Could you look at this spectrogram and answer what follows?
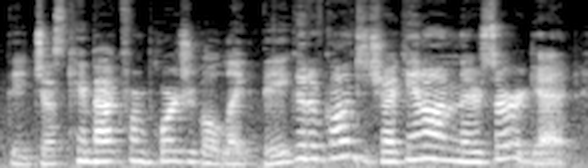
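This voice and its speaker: Woman, casual reaction host, chatty, gravelly voice, slightly off mic. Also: medium pitch, expressive, quick pace, bright, forceful tone, recorded from a distance. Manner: chatty, reads comments aloud and reacts. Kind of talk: casual reaction to read-out posts.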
